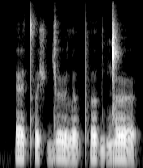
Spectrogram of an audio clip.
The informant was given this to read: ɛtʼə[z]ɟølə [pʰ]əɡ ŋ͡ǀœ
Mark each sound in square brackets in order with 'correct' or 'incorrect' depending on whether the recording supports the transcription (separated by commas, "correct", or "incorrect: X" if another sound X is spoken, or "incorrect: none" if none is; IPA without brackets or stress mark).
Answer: incorrect: ʃ, correct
